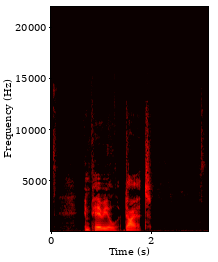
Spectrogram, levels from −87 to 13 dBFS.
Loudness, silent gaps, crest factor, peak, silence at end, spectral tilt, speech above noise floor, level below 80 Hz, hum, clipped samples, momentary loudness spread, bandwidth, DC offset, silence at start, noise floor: -41 LUFS; none; 24 dB; -20 dBFS; 0.15 s; -4 dB/octave; 37 dB; -74 dBFS; none; under 0.1%; 13 LU; 16 kHz; under 0.1%; 0.05 s; -78 dBFS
